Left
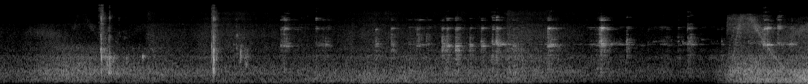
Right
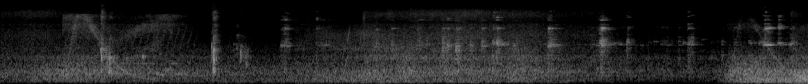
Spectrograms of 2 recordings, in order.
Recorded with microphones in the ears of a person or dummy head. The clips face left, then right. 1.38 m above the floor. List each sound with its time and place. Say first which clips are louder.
1.0 s a splash: left 3 dB; 60° left (ahead or behind), 0.6 m
2.8 s dishes clattering: right 1 dB; 55° left (ahead or behind), 1.9 m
